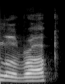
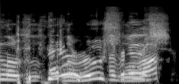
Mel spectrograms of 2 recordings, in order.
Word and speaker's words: LaRouche: All right, Lyndon LaRoque. You got to give me the stuff with the ones I can't pronounce. Damn it, Lyndon LaRouche.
